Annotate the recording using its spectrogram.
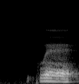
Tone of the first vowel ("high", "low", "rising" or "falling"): high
